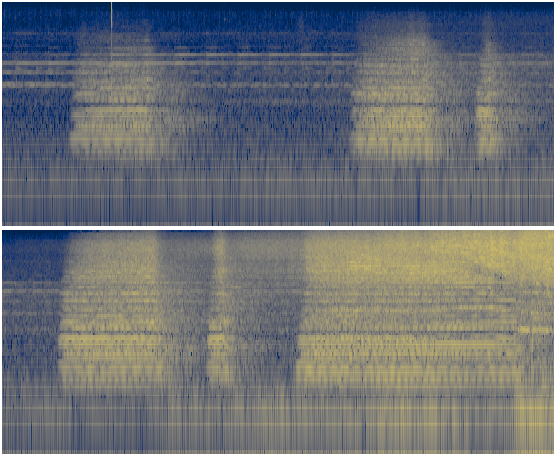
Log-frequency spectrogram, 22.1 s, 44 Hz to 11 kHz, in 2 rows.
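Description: Multi-tone horn of the lead locomotive, a KCS ES44AC, sounding a series of long blasts broken by two short ones. The rumble and rush of the approaching intermodal train grow louder in the second half, and the last long blast is held as the train draws close.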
